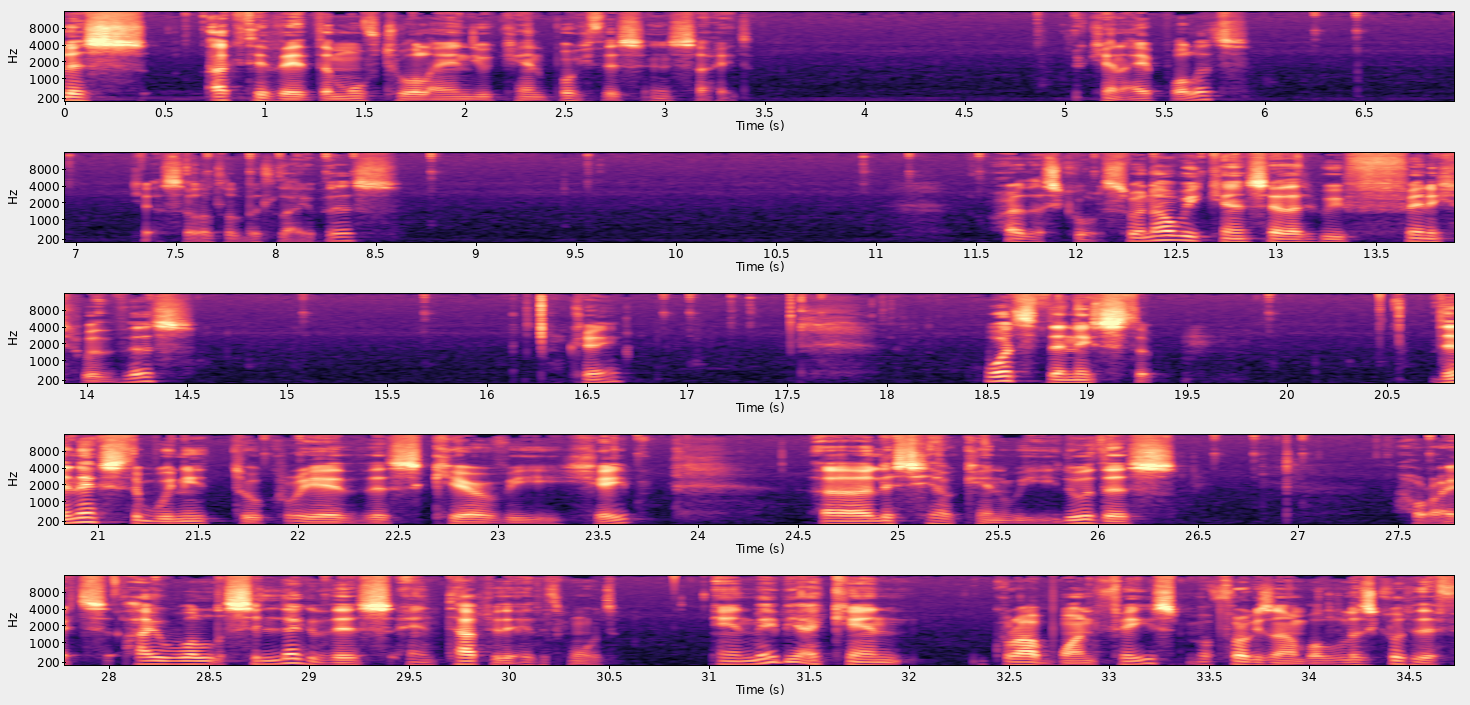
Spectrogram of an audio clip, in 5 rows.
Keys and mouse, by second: 0.5 click, 2.0-4.8 drag, 5.0 middle click, 6.2 middle click, 6.9 click, 7.6 middle click, 8.0 shift+middle drag, 8.3-8.7 middle drag, 9.5-10.9 drag, 11.1-11.5 middle drag, 12.0-12.4 middle drag, 12.6 shift+middle click, 13.0-14.2 middle drag, 15.0-15.7 middle drag, 16.8 middle click, 17.1 click, 17.6-19.8 middle drag, 20.9 middle click, 21.9 middle click, 23.6-24.9 middle drag, 26.0 middle drag, 26.5 shift+middle drag, 27.0-27.6 middle drag, 28.0 shift+middle drag, 28.5 click, 29.0 middle click, 29.8 Tab, 33.2 click.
